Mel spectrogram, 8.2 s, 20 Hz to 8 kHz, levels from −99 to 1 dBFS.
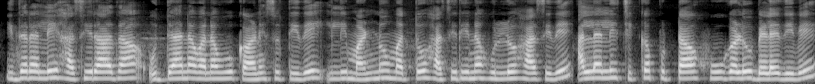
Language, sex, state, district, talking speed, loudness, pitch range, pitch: Kannada, female, Karnataka, Chamarajanagar, 120 wpm, -16 LUFS, 215-240 Hz, 230 Hz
